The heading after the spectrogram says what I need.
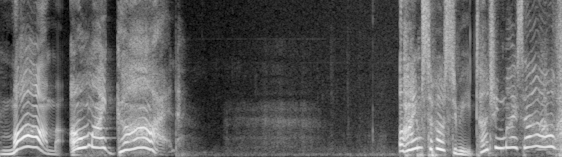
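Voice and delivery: high, slow mock-amazed voice; shocked kid. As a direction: overact dawning surprise. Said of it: "And I'm like".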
